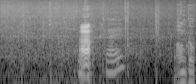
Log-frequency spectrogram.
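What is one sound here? A woman speaks briefly into a microphone.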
